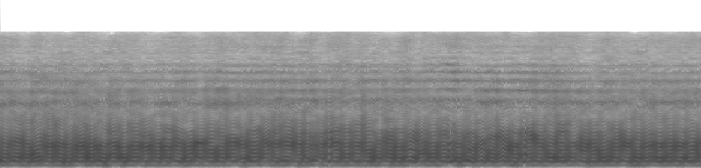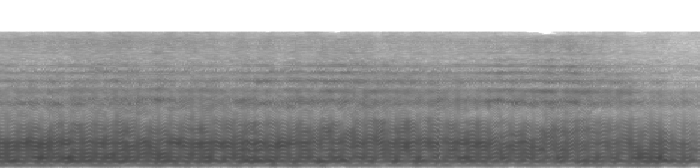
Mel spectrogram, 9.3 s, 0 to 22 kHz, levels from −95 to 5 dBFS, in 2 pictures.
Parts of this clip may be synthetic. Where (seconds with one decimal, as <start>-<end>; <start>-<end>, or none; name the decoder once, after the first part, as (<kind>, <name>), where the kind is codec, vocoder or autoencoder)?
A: 0.0-9.3 (vocoder, Vocos)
